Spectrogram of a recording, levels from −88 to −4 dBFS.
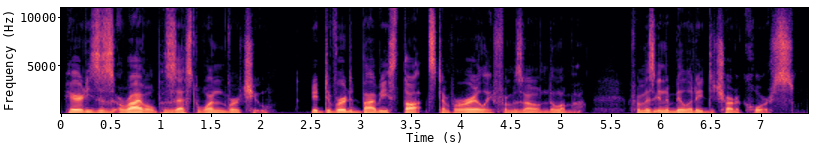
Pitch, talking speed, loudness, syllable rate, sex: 105 Hz, 170 wpm, -22 LUFS, 6.7 syllables/s, male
